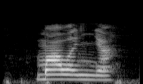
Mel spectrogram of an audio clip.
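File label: "малання", Komi, female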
